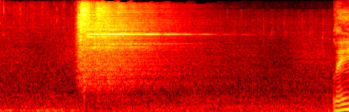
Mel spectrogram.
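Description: A magical sword flares with a bright, shimmering chime.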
